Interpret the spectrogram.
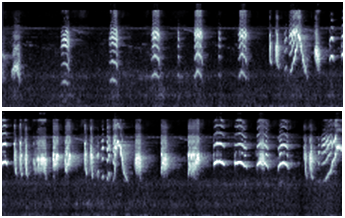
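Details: Long-tailed shrike song used as a lure: a few spaced sharp high notes, then a fast continuous stream of squeaky chirps and downslurred whistles, several per second.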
